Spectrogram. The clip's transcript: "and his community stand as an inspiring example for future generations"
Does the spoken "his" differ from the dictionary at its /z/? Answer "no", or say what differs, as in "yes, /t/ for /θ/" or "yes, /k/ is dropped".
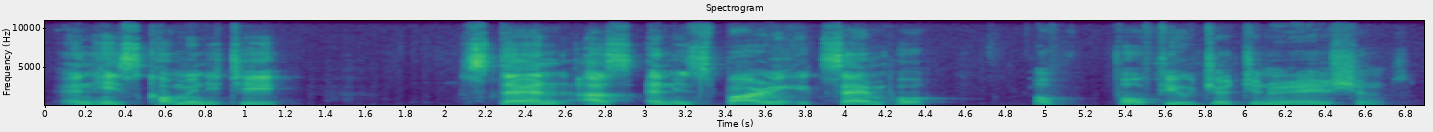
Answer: yes, /s/ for /z/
